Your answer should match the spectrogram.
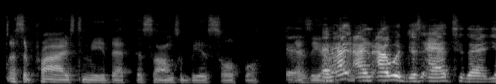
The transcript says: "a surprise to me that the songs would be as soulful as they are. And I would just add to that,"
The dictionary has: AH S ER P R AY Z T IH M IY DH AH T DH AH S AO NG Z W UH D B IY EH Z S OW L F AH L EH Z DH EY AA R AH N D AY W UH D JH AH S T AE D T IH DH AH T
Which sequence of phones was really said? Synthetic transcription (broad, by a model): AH S ER P R AY Z T IH M IY DH AH T DH AH S AO NG Z W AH D B IY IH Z S OW L F L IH Z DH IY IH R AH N AY W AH D JH AH S T AE D T IH DH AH T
